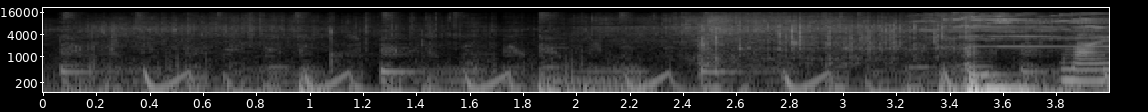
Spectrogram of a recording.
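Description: A homemade rain stick, a cardboard tube with rice and foil springs inside, tilted so the rice trickles through with a soft rain-like hiss, over background music. A low thump near the end.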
